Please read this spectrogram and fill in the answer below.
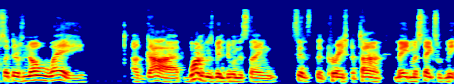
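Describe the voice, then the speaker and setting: With an American accent, a man in an ordinary speaking voice talks at a fairly slow pace, using a fairly high pitch and ordinary pitch variation. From US South, Nashville, Tennessee. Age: 30s. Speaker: entrepreneur and author. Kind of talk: interview conversation.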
